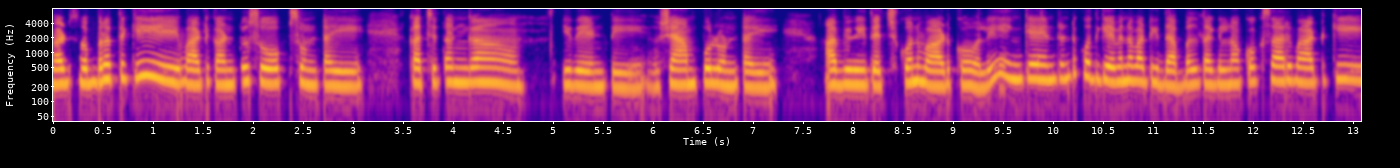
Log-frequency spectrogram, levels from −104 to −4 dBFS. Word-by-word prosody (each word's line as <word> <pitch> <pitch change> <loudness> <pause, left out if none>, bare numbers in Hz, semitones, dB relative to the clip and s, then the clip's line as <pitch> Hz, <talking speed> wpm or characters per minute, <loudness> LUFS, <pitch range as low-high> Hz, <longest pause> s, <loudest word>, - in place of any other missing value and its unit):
వాటి 230 +1 +4
శుభ్రతకి 285 +6 +2 0.4
వాటికంటూ 225 +1 0
సోప్స్ 235 -1 +2
ఉంటాయి. 215 -2 -1 0.6
ఖచ్చితంగా. 245 +1 +1 0.9
ఇదేంటి 205 -2 -2 0.5
షాంపూలుంటాయి. 225 -3 +1 0.6
అవి 220 0 +2
ఇవి 220 0 +4
తెచ్చుకొని 245 +4 0
వాడుకోవాలి. 215 +1 0 0.2
ఇంకేంటంటే 285 +1 +1
కొద్దిగా 290 -3 +1
ఏవైనా 255 +2 +1
వాటికి 250 -1 0
దెబ్బలు 210 +2 0
తగిలిన, 225 0 -1
ఒక్కొక్కసారి 260 +2 0
వాటికి 260 +4 -2
235 Hz, 90 wpm, -22 LUFS, 220-255 Hz, 0.9 s, వాటి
